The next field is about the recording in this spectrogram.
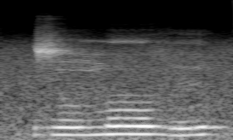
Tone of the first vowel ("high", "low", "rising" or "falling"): low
